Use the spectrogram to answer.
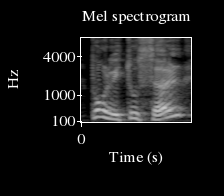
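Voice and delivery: ordinary delivery, nothing marked

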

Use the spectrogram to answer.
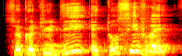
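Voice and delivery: ordinary delivery

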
